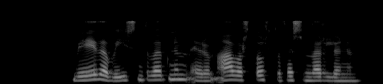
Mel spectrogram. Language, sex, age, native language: Icelandic, female, 40-49, Icelandic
